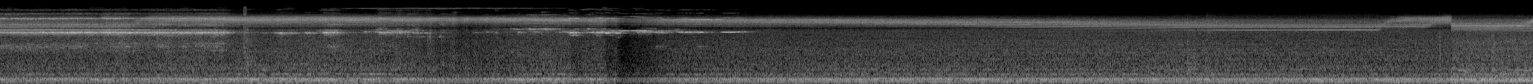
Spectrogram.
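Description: Noto Railway diesel railcar running with its wheels squealing, the squeal wavering and dying out about halfway through, over a low steady hum. Insects chirp in a steady high shrill throughout.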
